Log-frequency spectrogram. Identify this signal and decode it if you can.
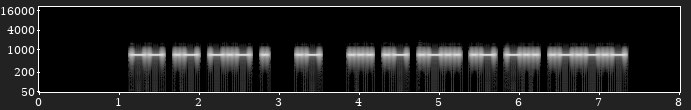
Morse code, heard as a keyed tone, about 22 wpm, 690 Hz. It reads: MAKE A SALAD.
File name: practice / 22wpm / Easy Sentences with Hints - 22wpm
